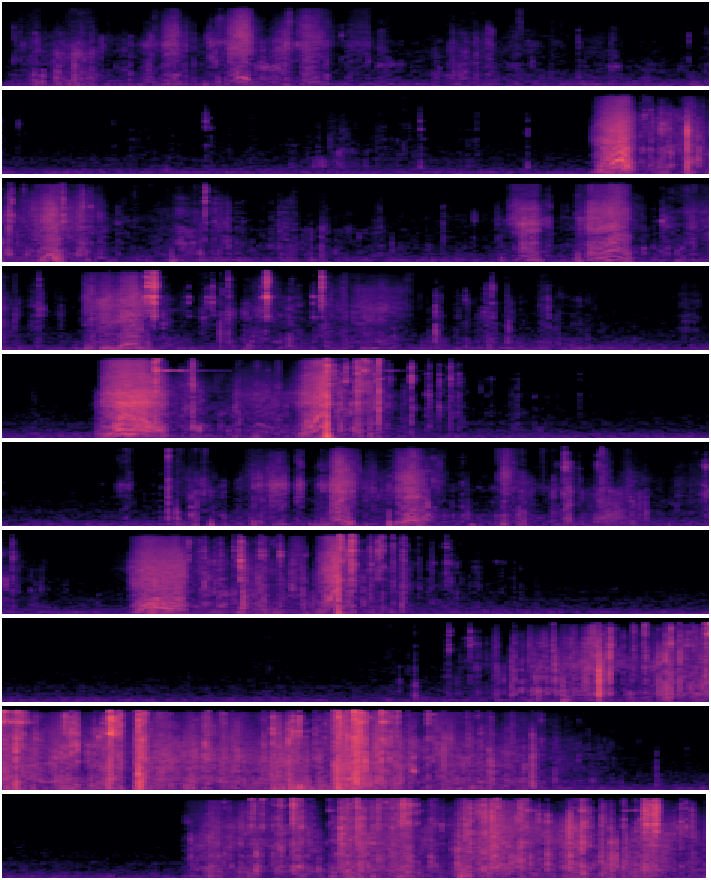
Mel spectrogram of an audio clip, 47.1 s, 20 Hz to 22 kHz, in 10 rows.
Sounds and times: harness handling 0:35.9 - 0:41.4
harness handling 0:43.7 - 0:47.1

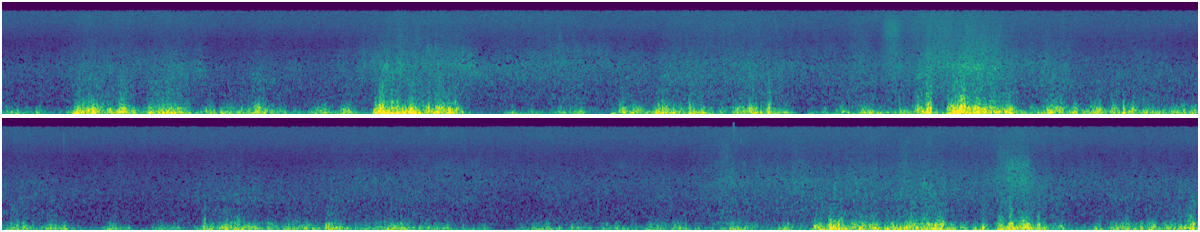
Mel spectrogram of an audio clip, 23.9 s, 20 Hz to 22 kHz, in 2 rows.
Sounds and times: wind 0:00.0 - 0:23.9

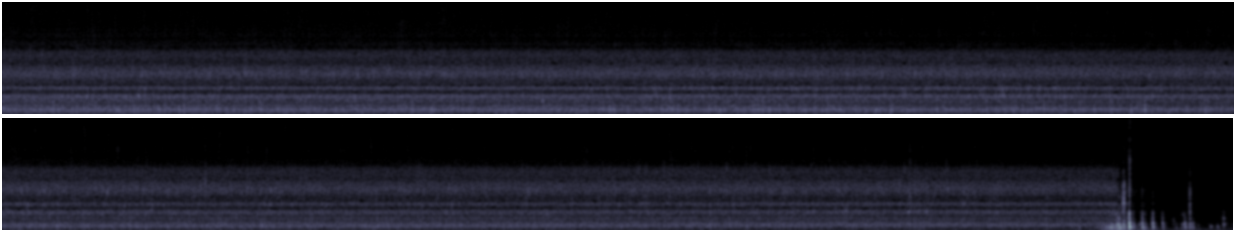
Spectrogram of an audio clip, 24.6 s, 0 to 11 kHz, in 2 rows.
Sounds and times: water flow from my flush pipe 0:00.0 - 0:16.2
water flow from my flush pipe 0:23.1 - 0:24.6

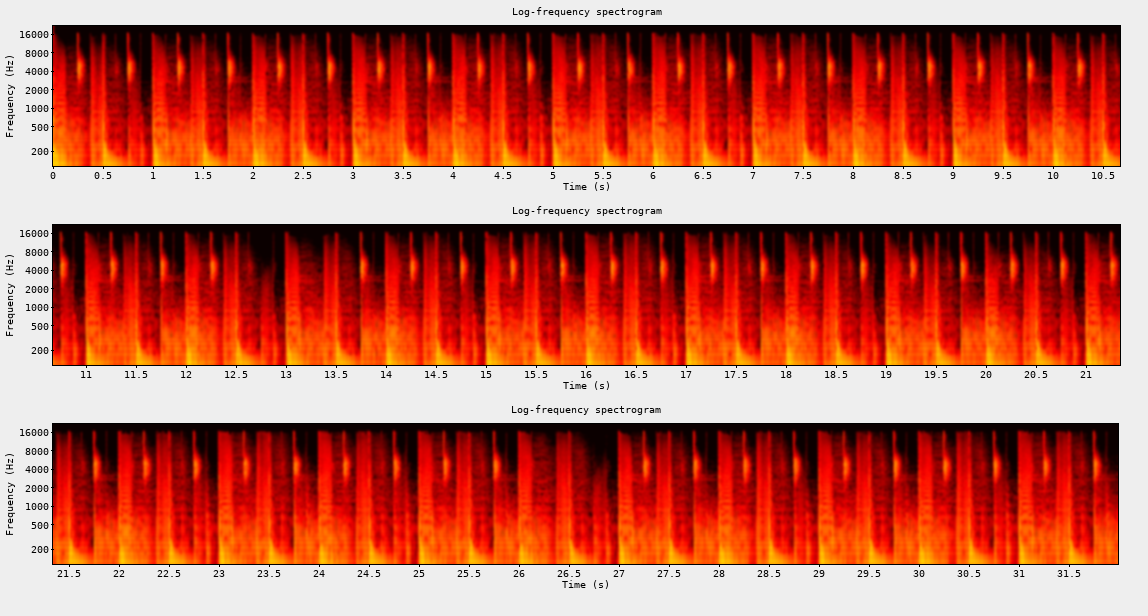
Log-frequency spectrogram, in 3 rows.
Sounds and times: bass 0:00.0 - 0:31.9
HiHat 0:13.7 - 0:31.9

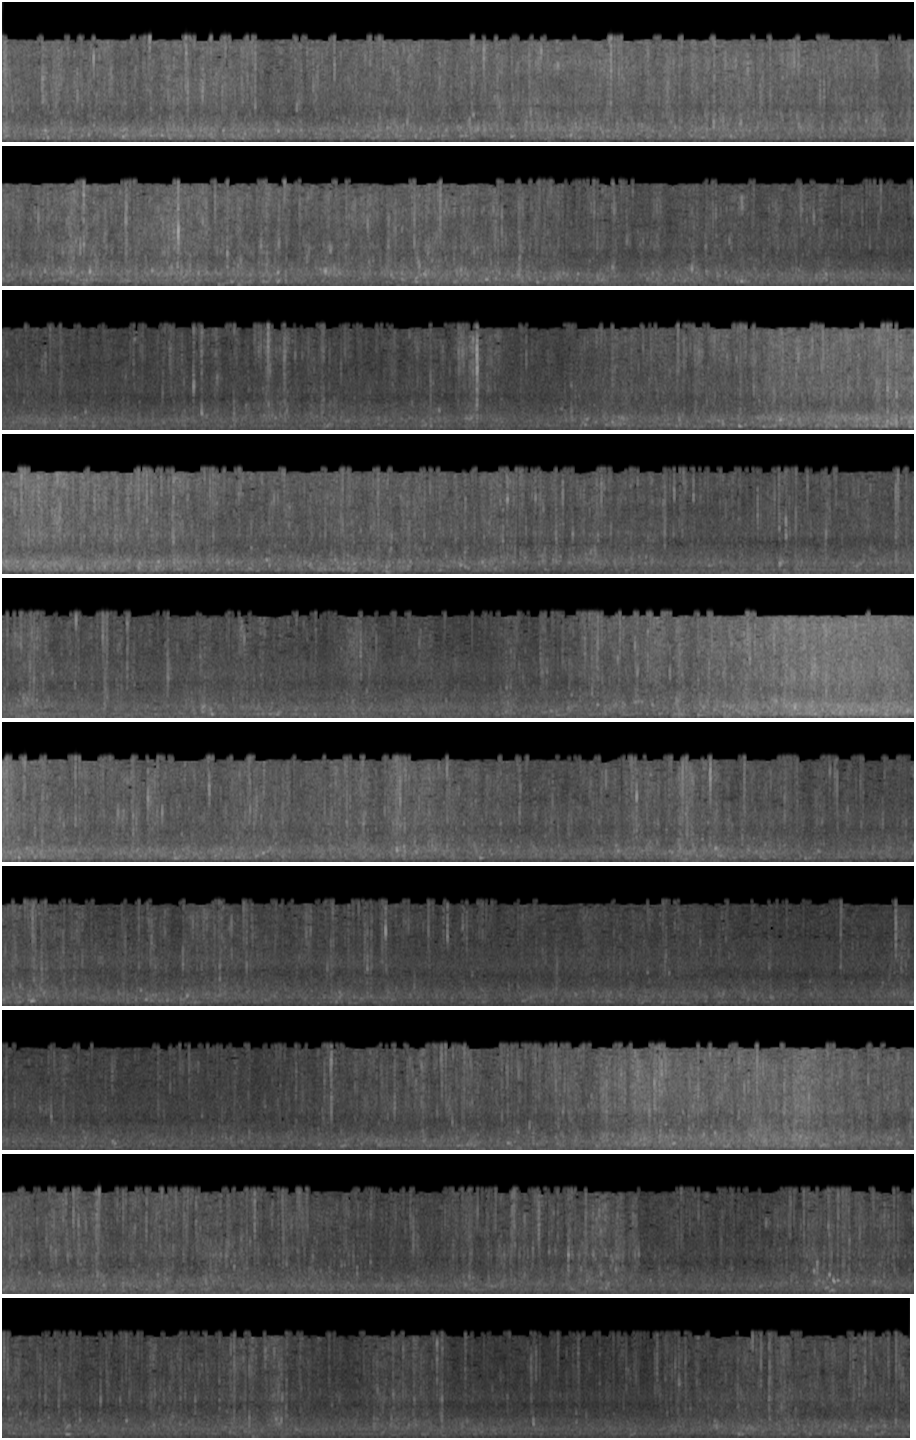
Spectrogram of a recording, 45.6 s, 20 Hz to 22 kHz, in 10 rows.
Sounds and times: rumble of ocean waves 0:00.0 - 0:45.5

